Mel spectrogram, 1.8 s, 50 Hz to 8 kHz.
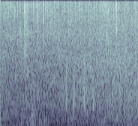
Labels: {"label": "biophony, rattle response", "recorder": "SoundTrap 500"}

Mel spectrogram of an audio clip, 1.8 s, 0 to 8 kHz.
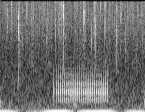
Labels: {"label": "biophony, croak", "recorder": "SoundTrap 500"}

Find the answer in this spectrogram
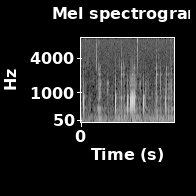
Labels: {"label": "biophony, knock croak", "recorder": "SoundTrap 300"}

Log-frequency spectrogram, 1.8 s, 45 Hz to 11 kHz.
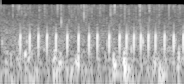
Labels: {"label": "biophony, rattle", "recorder": "SoundTrap 500"}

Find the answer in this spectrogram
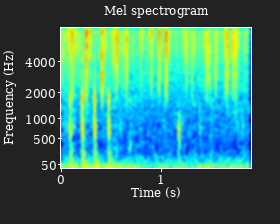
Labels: {"label": "biophony, knock", "recorder": "SoundTrap 300"}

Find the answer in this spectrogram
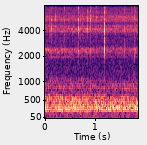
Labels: {"label": "anthrophony, boat engine", "recorder": "HydroMoth"}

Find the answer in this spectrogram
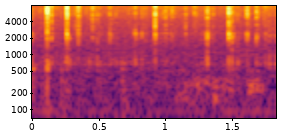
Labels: {"label": "ambient", "recorder": "HydroMoth"}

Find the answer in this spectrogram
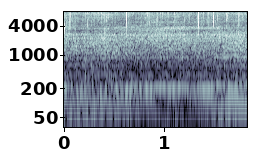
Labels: {"label": "anthrophony, boat engine", "recorder": "SoundTrap 500"}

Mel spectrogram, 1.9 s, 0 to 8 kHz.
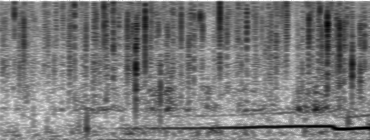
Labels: {"label": "biophony, cascading saw", "recorder": "SoundTrap 600 or HydroMoth"}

